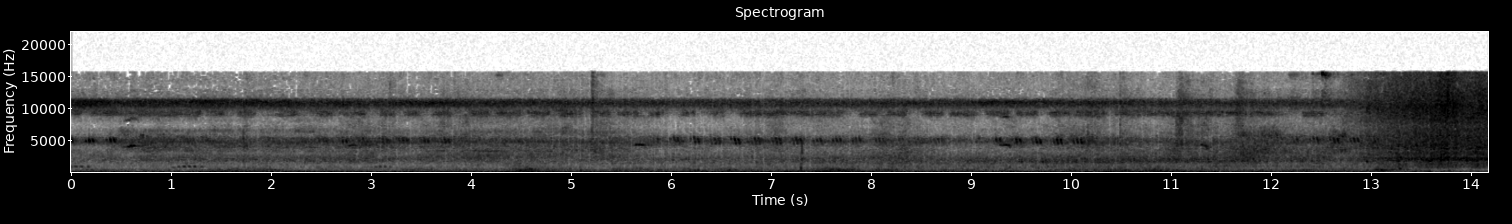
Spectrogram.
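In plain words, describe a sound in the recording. Wind rumbles loudly across the microphone outdoors.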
